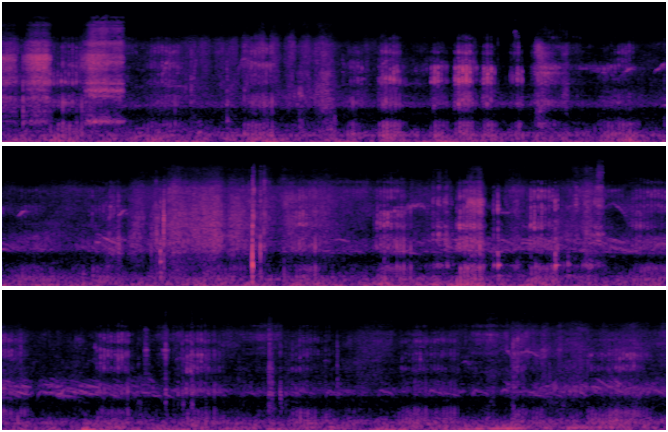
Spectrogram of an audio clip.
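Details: A stray cat resting on a bench gives a continuous low purr during petting, long and even, overlaid by rustling and occasional clicks from handling and movement.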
